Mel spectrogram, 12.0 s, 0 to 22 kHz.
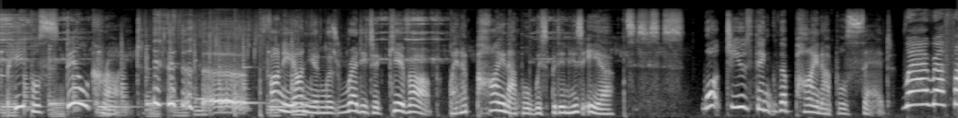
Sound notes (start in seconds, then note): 2.1 crying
